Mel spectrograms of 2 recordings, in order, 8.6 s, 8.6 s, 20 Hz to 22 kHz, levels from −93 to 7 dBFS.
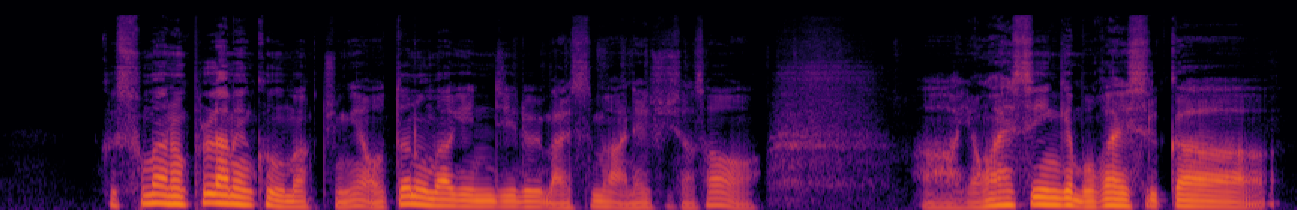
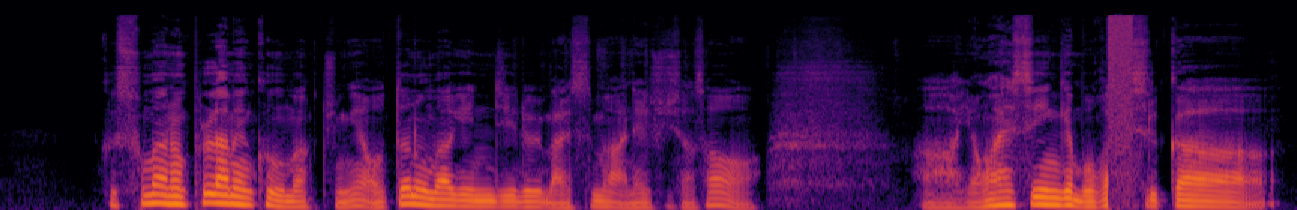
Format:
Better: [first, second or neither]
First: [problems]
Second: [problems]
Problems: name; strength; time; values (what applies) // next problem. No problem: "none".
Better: first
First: none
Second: audio cutting out; filled with static; at 7.5 s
